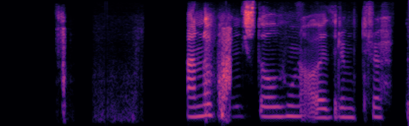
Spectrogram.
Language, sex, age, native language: Icelandic, female, 11, Icelandic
